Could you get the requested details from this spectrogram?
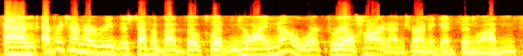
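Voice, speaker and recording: A man hosting a comic talk show, making wry jokes and quick asides to his panel. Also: mid-range voice, animated. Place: TV studio with live audience. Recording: dull lo-fi broadcast with faint audience and hiss.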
